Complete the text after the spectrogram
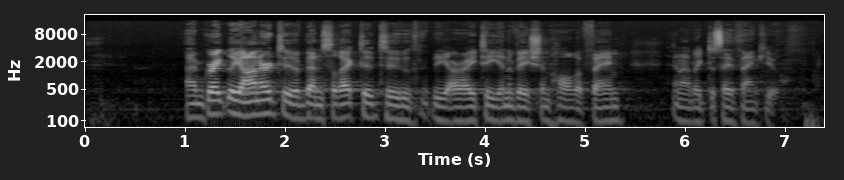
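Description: A man speaks calmly into a microphone over loudspeakers in a large hall.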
